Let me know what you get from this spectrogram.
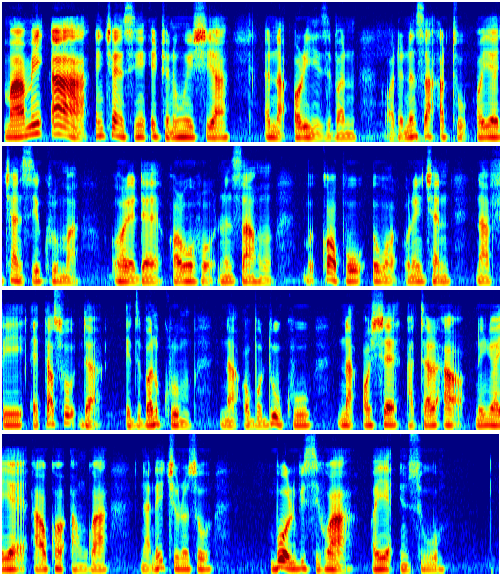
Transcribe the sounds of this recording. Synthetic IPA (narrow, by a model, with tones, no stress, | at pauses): mãː˨mɪ̃˦a˦ɲ̩˦t͡ɕʰɛ̃˦n˨si˦ʔe˦t͡ɕᶣa˨nʊ̃˦hʊ̃˦e˨ɕi˦a˦ | nã̰˨ɔ˦ɾɪ˦jɛ˨d͡zi˨bã˦n | ɔ̰˨dɪ˨nɪ̃˦n̩˦sa̰˦ʔa̰˨tʰʊ˨ɔ˦jɛ˦t͡ɕʰã˦˨n˨si˦kʰu˨ɾũ˨mã̰˨ | ɔ˦ɾɪ˨dɛ˦ɔ˨ɾɪ˦hʊ˦hʊ̰˨nɪ̃˦n̩˦sa̰˦ɦʊ̃˦˨ | kʰɔ˦pʰʊ˦wɔ˨ɔ˨nɪ̃˦ɲ˦t͡ɕʰɛ̃˦nː | ã˨fe˦i˦ɛ˨tʰa˦sʊ˦da̰˨ | e˨d͡zɪ˨bã˦n˦kʰu˨ɾõ˨mnã̰˨ʔɔ˨bɔ˨dʊ˦˨kʰuː˦ | nã̰˨ɔ˦ɕɛ˦a˨tʰa˨˦ɾa̰˨nɪ̃˦ɲᶣʊ˦a˦jɛ̰˦a˨ʊ˦kʰɔ˦ʔã˨ŋ˨ɡʷa˦ | nã˨nẽ˦t͡ɕʰi˨˦˨nʊ̃˦n˦sʊ˦ | bɔ˦˨ɾu˦bi˦si˨ɦɔ˦a˨ | ɔ˦jɛ˦n̩˨sṵ˦wõ̰˦m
